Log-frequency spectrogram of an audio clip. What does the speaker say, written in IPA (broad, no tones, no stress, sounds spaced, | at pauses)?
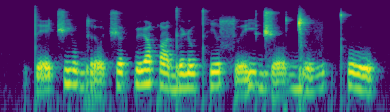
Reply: t̪ ḛ t͡ʃ j u ɡ r o̰ t͡ʃ ɵ k͡p ʉ qʷ ɐ d̪ ɨ ɳ u t̪ʰ i sʷ ḛ j d͡ʒ o̰ ɡ͡ǀ u v | t̪ʰ u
